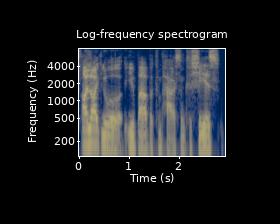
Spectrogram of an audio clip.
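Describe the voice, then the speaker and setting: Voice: mid-range voice, moderate pace, no room sound. A game master narrating a tabletop role-playing game and chatting with the players.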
